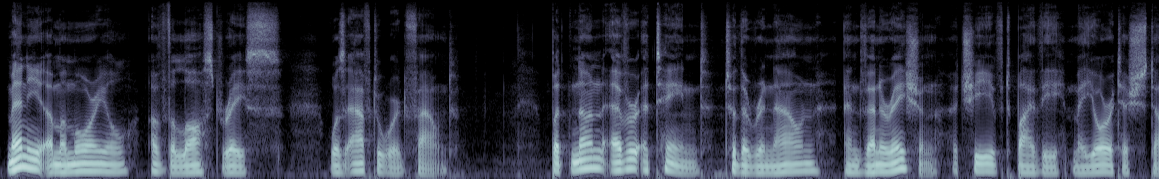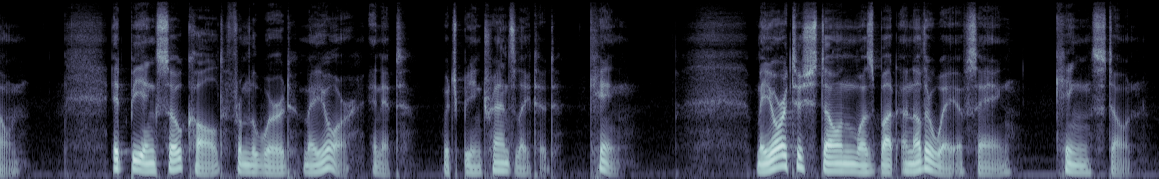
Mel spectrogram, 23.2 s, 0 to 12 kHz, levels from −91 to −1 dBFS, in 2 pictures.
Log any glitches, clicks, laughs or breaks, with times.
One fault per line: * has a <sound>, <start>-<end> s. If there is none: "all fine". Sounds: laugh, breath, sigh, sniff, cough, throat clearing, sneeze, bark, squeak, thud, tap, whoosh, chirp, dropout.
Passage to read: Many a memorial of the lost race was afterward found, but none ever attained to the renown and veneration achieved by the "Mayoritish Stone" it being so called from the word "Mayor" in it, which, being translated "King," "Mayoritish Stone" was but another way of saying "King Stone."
all fine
